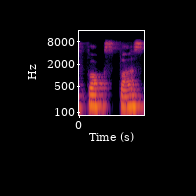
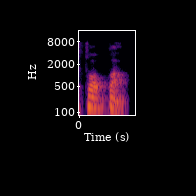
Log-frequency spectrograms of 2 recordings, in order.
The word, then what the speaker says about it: faux pas: It's not faux pas, but faux pas.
